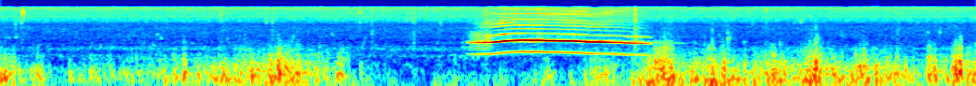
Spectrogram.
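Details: A red-throated loon on a river in Chukotka gives one drawn-out, nasal, moaning wail lasting about a second, rising slightly and then sliding down, over a steady low rumble of water or engine.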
